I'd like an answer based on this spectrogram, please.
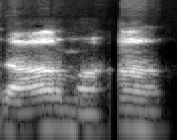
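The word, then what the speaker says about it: रामः: বলি তাহলে কি হবে মম নাম রামাহা ঠিক আছে এখানে বিসর্গ হবে আর যদি লতা শব্দ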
